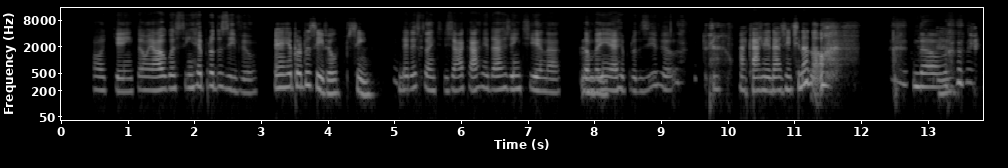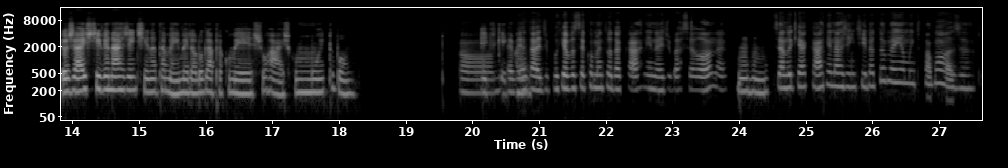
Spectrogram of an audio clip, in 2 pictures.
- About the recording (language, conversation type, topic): Portuguese, podcast, Qual foi a melhor comida que você experimentou viajando?
- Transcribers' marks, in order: chuckle; chuckle; laugh; tapping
